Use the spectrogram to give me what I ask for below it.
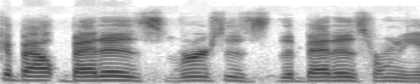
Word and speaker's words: betta: Is the betta fish. Or beta, however you want to say it. How do you guys pronounce it?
